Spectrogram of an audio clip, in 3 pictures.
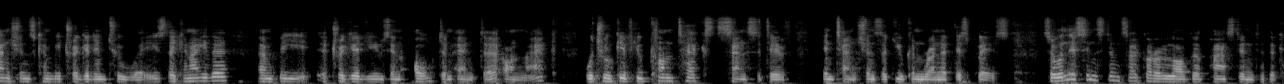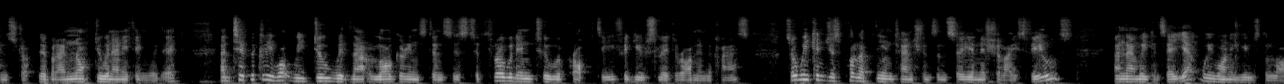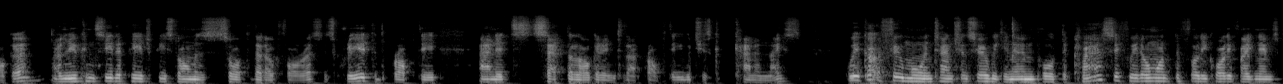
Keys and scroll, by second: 3.6 alt+Return, 33.5 alt+Return.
